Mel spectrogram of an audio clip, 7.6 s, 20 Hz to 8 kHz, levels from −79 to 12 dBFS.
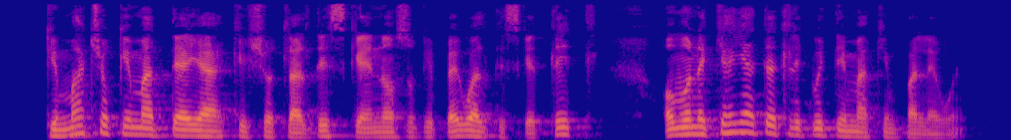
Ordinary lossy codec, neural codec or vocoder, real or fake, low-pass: MP3, 64 kbps; none; real; 7.2 kHz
